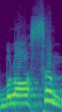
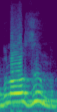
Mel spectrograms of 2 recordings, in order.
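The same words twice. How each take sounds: First: The middle consonant sounds like an s. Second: The middle consonant sounds like a z. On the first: The speaker calls it right. "it is blossom. The s is the sound" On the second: The speaker calls it wrong. "So many t- students uh, pronounce it like blossom"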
